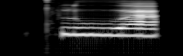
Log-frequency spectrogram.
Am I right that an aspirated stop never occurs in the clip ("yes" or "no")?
no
